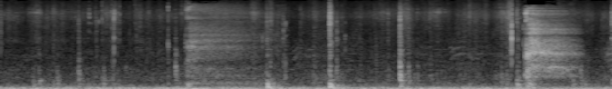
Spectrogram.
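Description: Scattered plastic knocks and clicks with two short bouts of rustling and scraping: a gloved hand is working an LED bulb into the back of a headlight housing behind the plastic wheel-well liner. A low steady hum runs underneath.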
